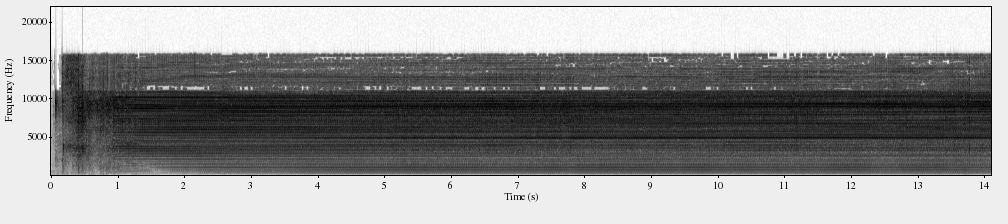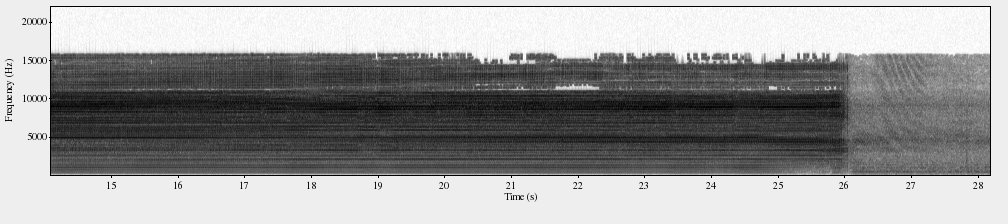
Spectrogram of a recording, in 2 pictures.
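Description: AC TIG welding arc on aluminum from an HTP Invertig 221 at about 218 amps: a steady, high-pitched electric buzz. It strikes about half a second in and cuts off about 26 seconds in, leaving a softer hiss.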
